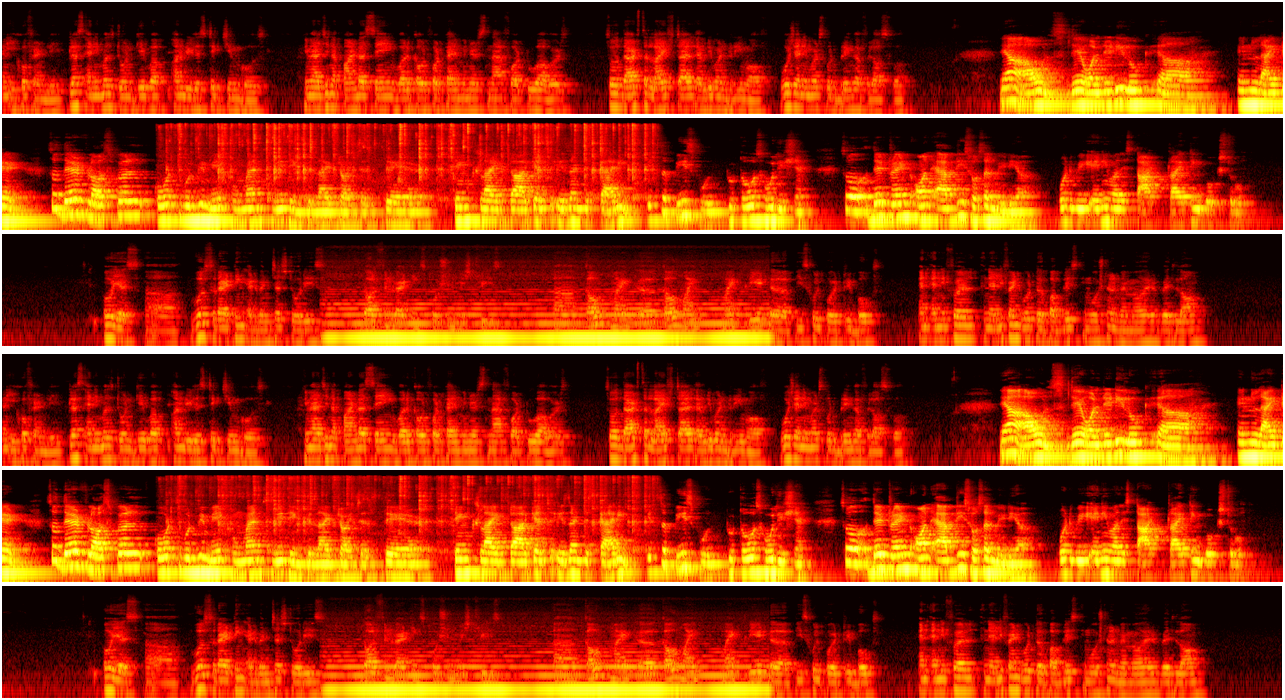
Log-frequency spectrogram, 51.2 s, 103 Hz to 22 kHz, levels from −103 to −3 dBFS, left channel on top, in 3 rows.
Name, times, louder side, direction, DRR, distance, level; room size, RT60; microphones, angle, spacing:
voice 1, 0.0-3.5 4.0-7.5 8.1-12.0 35.5-38.4 38.9-40.8 41.5-45.7 46.4-50.2, right 1 dB, 20° right, 4.3 m, -46 dB
voice 2, 13.3-16.2 16.5-33.7, right 2 dB, 70° right, 0.5 m, -26 dB
sound 1, 19.1-25.8, left 4 dB, 20° left, 4.2 m, -45 dB
sound 2, 38.4-44.4, left 1 dB, 5° left, 1.7 m, -31 dB
14.0 x 9.8 x 2.6 m
head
